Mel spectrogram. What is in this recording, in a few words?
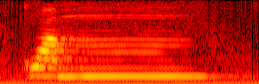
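"gwan3", Cantonese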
